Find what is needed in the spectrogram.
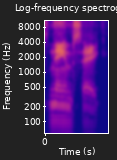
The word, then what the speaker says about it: NMSK: So it's going to be N-M-S-K, but it's going to be pronounced Namesake.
